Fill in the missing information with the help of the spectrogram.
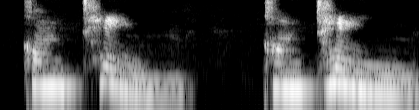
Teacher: The stress will be on the second syllable as well.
